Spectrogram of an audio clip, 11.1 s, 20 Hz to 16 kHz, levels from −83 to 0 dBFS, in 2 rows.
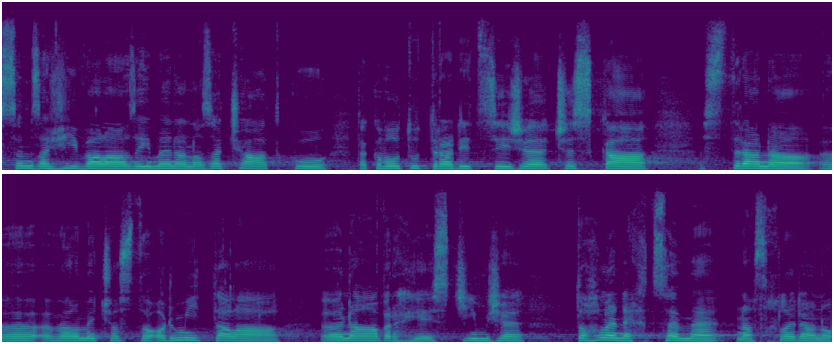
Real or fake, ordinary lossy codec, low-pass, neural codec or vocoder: real; AAC, 96 kbps; 14.4 kHz; none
